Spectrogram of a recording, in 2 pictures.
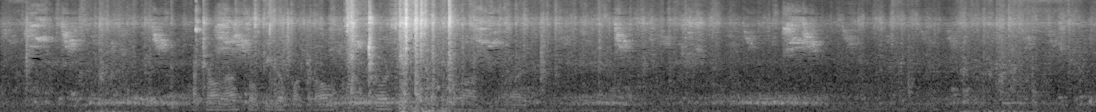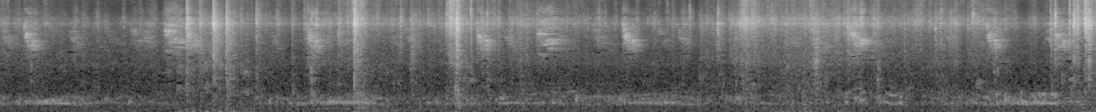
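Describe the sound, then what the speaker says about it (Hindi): Pigeons coo softly in a low, steady murmur on a Karachi rooftop, with a brief burst of wing flapping early on and faint chirps over a continuous background. "ये वो कबूतर मैं आपको दिखा रहा हूँ"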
